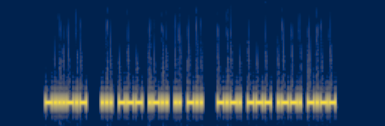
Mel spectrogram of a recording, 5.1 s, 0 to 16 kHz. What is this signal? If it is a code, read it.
Morse code, heard as a keyed tone, about 44 wpm, 700 Hz. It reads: <BK> SOLID COPY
